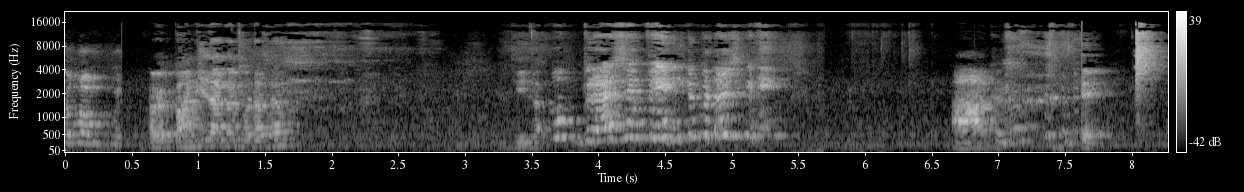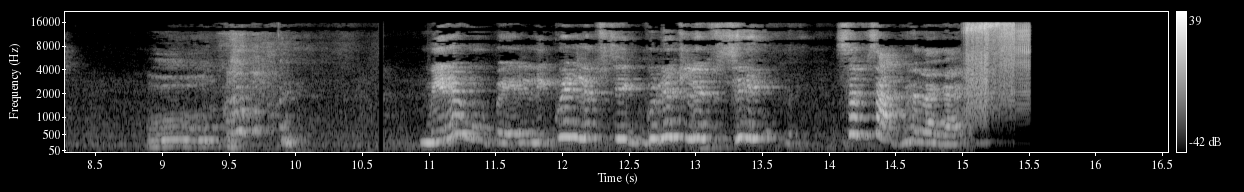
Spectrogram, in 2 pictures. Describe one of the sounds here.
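A young woman talks and laughs close by.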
